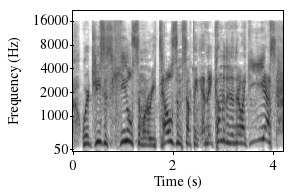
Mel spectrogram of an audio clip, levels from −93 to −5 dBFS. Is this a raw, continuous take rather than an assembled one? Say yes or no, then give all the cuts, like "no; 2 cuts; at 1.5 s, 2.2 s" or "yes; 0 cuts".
yes; 0 cuts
